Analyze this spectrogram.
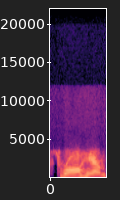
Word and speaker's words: Stracham: your last name uh straw ham so it's like a straw you drink from ham you eat i wouldn't look nothing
